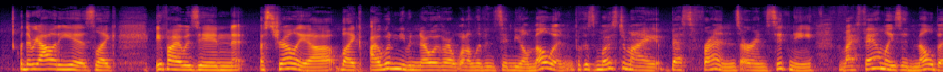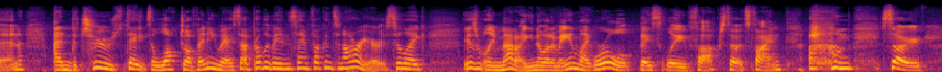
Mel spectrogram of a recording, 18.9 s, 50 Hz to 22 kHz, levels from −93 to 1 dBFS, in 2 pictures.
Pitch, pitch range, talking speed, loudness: 225 Hz, 195-270 Hz, 240 wpm, -20 LUFS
